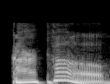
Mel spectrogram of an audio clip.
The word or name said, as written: carpeaux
